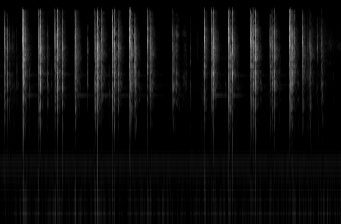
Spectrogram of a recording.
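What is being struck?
Plastic game controller.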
